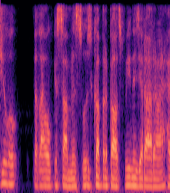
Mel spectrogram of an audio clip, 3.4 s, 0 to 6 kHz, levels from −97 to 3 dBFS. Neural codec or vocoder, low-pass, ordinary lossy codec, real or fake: codec, 16 kHz in and 24 kHz out, 0.8 kbps, FocalCodec, streaming, 65536 codes; 5.4 kHz; AAC, 48 kbps; fake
